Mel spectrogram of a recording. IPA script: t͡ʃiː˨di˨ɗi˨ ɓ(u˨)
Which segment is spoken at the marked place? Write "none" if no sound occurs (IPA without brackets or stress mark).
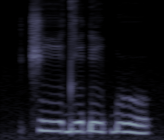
u˨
